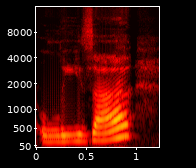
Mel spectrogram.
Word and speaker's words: Liza: entire time um it it's spelled Liza l i z a but she pronounces it Lisa Trager t r t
